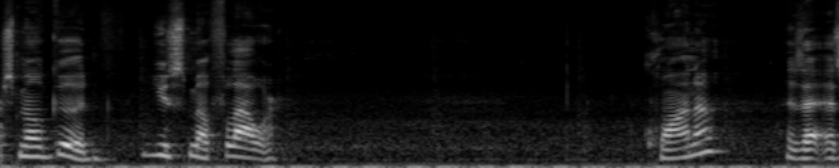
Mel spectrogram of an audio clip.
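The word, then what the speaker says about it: Quina: Quana? Is that how you pronounce it? People say I pronounce Quinta wrong because it hasn't got a T in it, which is obvious.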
